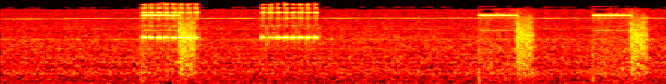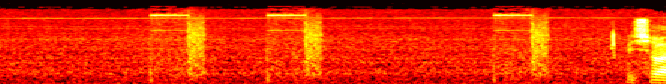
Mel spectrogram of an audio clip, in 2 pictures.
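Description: A cockpit warning tone beeps over and over.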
